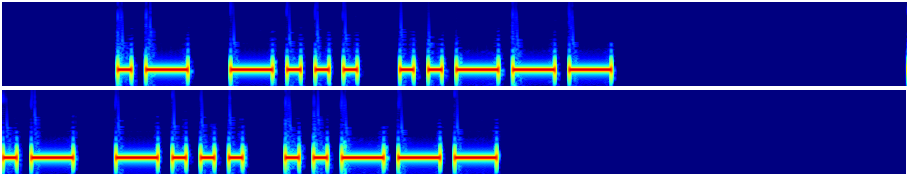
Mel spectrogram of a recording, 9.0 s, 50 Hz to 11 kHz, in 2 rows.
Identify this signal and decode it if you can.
Morse code, heard as a keyed tone, about 17 wpm, 700 Hz. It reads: AB2 AB2
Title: USA Call Sign Prefixes - Repeated 2x - 17wpm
